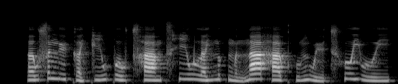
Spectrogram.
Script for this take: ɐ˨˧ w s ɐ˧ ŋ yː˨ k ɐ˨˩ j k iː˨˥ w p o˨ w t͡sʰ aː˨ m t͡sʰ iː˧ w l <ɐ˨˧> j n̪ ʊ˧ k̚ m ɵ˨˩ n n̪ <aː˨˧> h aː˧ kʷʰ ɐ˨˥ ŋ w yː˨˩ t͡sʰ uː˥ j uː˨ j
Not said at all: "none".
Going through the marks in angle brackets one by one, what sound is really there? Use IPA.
ɐ˨˧, aː˥

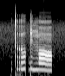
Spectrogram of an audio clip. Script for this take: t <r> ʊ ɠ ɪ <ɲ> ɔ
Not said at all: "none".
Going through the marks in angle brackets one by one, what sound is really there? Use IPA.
r, ŋ

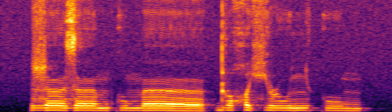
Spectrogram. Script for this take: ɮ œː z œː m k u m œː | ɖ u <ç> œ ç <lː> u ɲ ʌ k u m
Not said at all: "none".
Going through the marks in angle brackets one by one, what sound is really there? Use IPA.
χ, ɹ

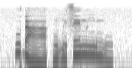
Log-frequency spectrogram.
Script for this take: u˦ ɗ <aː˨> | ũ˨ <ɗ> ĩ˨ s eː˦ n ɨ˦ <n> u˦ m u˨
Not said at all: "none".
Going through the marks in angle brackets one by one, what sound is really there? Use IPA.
aː˨, ɓ, ŋ

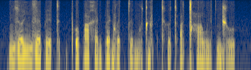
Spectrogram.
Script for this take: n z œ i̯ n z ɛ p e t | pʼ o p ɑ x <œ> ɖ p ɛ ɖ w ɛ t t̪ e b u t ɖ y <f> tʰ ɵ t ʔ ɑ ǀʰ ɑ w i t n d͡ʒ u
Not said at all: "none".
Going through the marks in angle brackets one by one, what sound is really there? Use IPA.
æ, p

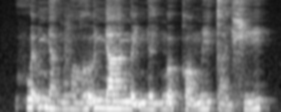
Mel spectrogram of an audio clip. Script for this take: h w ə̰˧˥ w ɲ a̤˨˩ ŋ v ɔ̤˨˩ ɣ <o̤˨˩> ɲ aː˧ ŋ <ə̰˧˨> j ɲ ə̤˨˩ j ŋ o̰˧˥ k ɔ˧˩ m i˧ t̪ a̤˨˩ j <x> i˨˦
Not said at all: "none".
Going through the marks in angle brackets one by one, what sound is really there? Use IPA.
o̰˧˥, ə̰˧˨, x

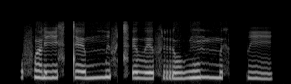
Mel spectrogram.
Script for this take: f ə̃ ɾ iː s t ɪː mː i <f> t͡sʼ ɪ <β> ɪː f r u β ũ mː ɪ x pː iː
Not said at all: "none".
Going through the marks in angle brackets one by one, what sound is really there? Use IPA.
f, β

